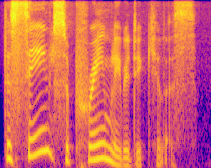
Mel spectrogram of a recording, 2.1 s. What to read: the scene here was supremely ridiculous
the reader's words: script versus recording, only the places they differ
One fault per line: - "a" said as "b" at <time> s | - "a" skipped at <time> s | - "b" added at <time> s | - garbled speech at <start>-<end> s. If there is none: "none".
- "here was" skipped at 0.5 s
